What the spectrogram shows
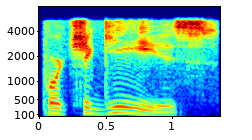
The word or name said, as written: Portuguese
